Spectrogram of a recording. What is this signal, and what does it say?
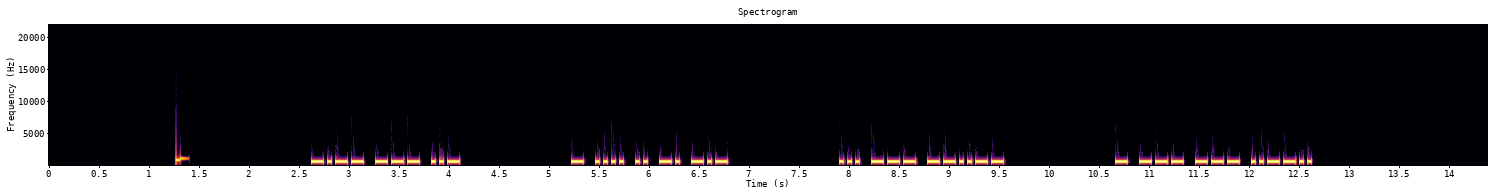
Morse code, heard as a keyed tone, about 30 wpm, 700 Hz. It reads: YOU THINK SO, TOO?
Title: 4x Word-Spacing - Sentences from Top 200 Words - 30wpm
